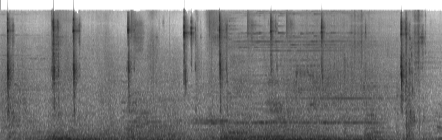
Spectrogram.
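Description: Magic spells crackle and hum.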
